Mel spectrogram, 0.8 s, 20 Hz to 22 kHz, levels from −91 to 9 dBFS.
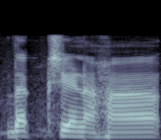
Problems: constant background noise, continuous background conversations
